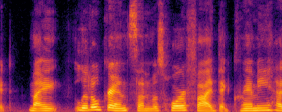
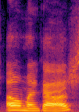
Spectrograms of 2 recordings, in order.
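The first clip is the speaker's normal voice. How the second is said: usual speaking voice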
